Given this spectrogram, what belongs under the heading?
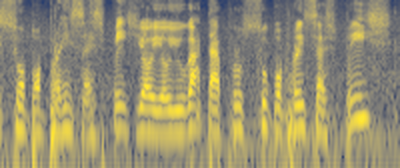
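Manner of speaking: put-on heavy Dominican accent, teasing. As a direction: imitate a Dominican homie's accent. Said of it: "that heavy Dominican accent".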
